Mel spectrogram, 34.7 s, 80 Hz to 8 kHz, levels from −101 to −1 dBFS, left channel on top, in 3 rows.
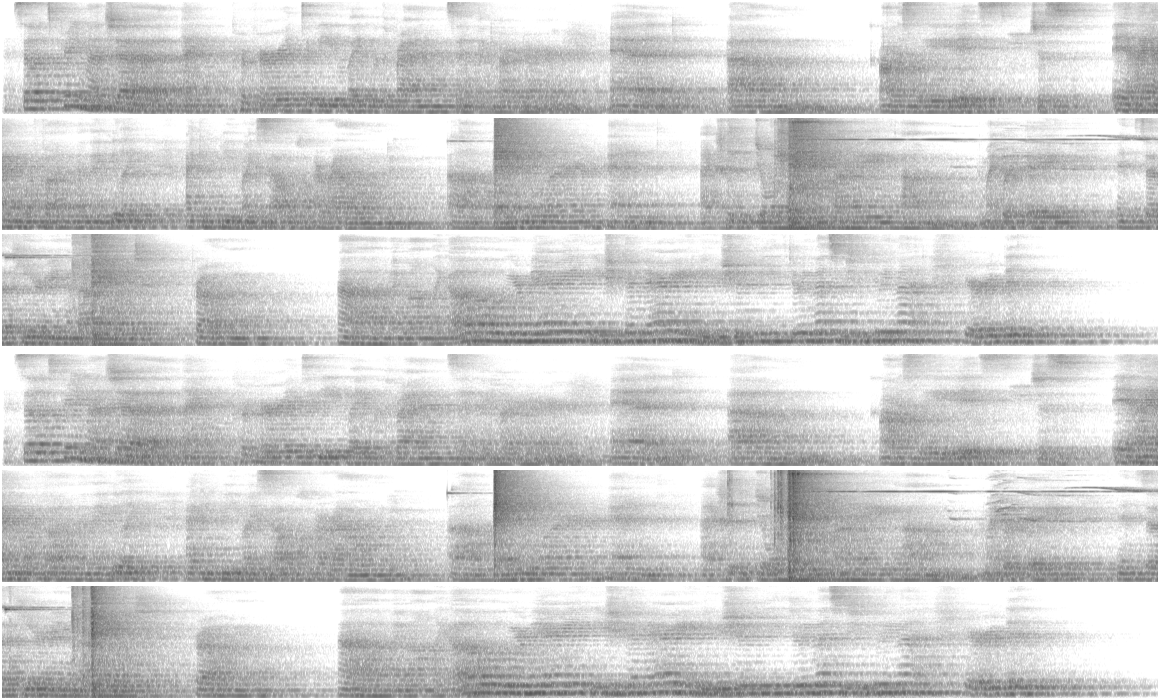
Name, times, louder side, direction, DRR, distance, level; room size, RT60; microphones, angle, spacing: voice 1, 0.1-6.8 7.2-8.1 8.8-10.6 11.1-15.5 16.0-18.1 18.5-24.6 25.0-25.6 26.5-33.3, equal, 40° left, -5 dB, 1.1 m, -47 dB
sound 1, 16.0-16.1 16.5-17.0 18.8-18.9 19.2-24.5, right 8 dB, 55° right, 0.4 m, -39 dB
10.5 x 6.2 x 2.8 m, 2.4 s
head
